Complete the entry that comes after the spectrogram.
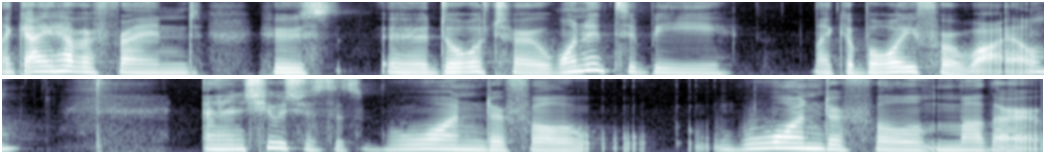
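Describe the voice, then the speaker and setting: A woman speaks in a fairly low voice at a fairly slow pace, with fairly even intonation. The recording is very clean, with a silent background. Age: 40s. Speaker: spiritual podcast host. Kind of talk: solo monologue. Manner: halting.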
